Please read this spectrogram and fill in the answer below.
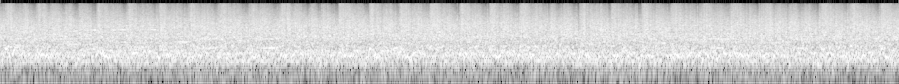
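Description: Steady, dense noise of a parade crowd, with rapid, irregular clicks or rattles running over it.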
